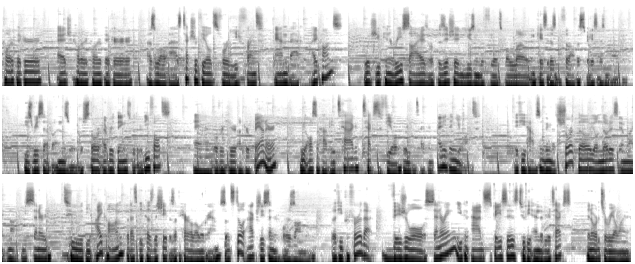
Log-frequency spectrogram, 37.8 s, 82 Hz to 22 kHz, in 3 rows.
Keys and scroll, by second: 21.0-22.2 typing, 34.8 space, 35.1 space, 35.4 space.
